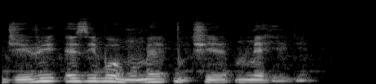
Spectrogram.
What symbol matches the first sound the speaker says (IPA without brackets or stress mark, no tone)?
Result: d͡ʒ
